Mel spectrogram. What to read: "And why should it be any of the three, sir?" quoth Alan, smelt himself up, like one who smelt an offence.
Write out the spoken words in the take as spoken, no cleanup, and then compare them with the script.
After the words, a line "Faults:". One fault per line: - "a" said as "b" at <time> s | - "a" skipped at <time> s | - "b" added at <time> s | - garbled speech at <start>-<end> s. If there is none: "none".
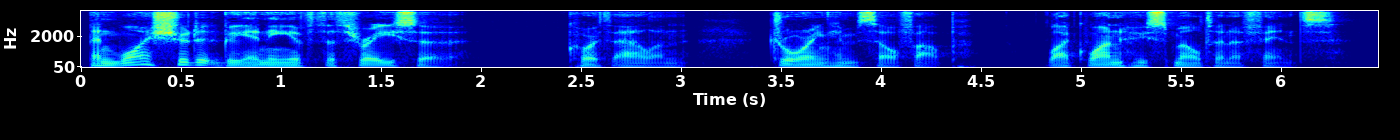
"And why should it be any of the three, sir?" quoth Alan, drawing himself up, like one who smelt an offence.
Faults:
- "smelt" said as "drawing" at 3.4 s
